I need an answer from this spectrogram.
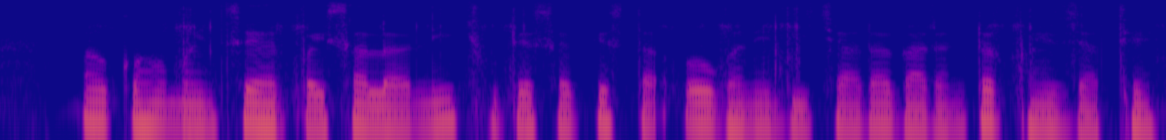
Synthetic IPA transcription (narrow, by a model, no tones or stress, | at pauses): ɔːkəɦõməɪnseɦɐɾpəɪsalanəĩt͡ʃʰuːʈesɐkɪst̪aʔoɡʱɐnibiːt͡ʃaːɾaɡaːɾəɳʈəɾpʰə̃ɪ̃t͡ʃd͡ʒaːt̪ʰe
